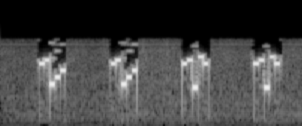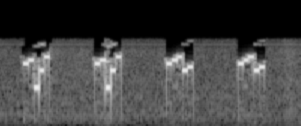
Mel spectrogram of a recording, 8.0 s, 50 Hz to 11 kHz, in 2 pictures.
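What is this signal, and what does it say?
Five-tone selective call (ZVEI), heard as quick runs of five tones, tones of about 70 ms. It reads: 89246 89246 89108 89108 89160 89160 89067 89067
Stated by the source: ZVEI five-tone selective call 89560 received with an SDR.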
